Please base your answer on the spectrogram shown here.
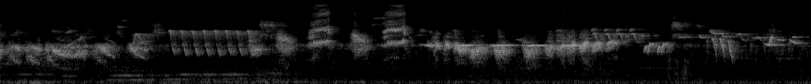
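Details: Caged Chinese hwamei, 'ngũ trường cao cầu' type, delivering a dense medley of harsh buzzy trills, chattering notes and clear whistled slides, with a noisy low background.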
